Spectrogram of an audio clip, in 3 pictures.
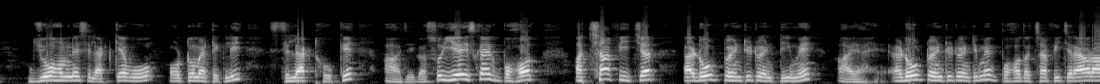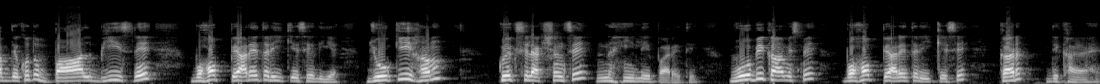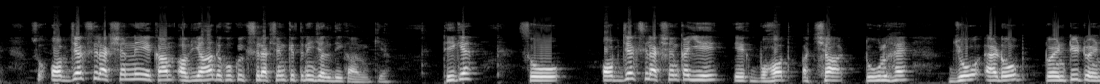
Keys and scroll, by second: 21.0 ctrl+-, 21.2 ctrl+-, 30.7 ctrl+-, 30.9 ctrl+-, 31.6 ctrl+=, 31.8 ctrl+=, 31.9 ctrl+=.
